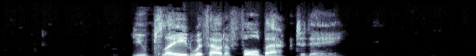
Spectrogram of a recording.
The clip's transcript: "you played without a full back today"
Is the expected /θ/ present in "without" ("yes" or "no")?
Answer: yes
